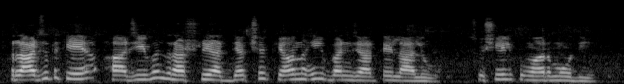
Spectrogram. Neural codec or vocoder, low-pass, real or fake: none; 10.8 kHz; real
